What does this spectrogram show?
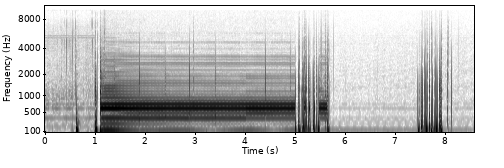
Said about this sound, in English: The ring will immediately trip. You'll hear a hum.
